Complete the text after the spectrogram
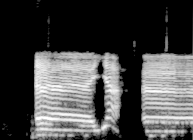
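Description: A buzzy, harmonic phone ringing tone sounds in two steady bursts, the first with a brief dip in the middle, separated by a short silence.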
